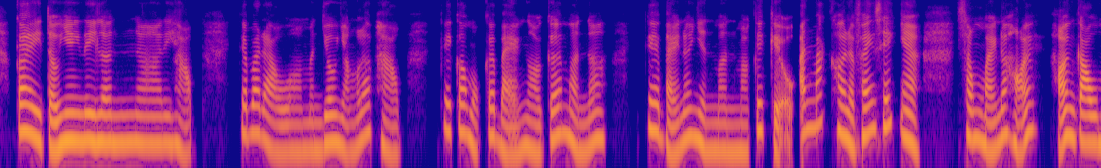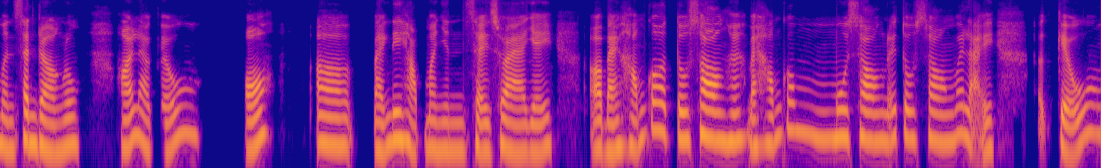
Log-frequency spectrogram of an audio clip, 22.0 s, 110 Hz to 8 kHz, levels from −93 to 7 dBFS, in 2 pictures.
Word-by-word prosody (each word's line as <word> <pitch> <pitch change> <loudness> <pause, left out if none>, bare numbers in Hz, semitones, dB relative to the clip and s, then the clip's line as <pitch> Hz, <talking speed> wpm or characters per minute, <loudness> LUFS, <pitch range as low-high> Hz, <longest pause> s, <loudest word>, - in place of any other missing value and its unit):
Cái, 275 -5 +4
tự 180 -1 +4
nhiên 220 +1 +4
đi 220 -1 +4
lên, 215 0 +1
ơ, 210 -1 -2
đi 205 0 -3
học, 205 -1 -5 0.4
cái, 265 - -1
bắt 270 0 +1
đầu, 170 -5 -2
ờ, 170 0 -6
mình 175 0 -6
vô 210 +1 +2
nhận 185 -3 -3
lớp 250 +5 -2
học, 160 -3 -5 0.4
cái, 285 - -1
có 275 -2 0
một 205 -8 -3
cái 250 - -1
bạn 175 -2 -2
ngồi 170 -4 -3
kế 235 +2 0
mình 210 -10 -2
á, 225 +4 -2 0.4
cái 290 -2 +3
bạn 170 -6 -2
đó 230 - -1
nhìn 200 -8 -1
mình 170 -1 -4
mà 165 0 -4
cái, 285 +7 -2
kiểu, - - 0
ánh 295 +3 +1
mắt 335 +3 -2
hơi 270 -3 +2
là 205 - +2
phán 255 +9 +1
xét 315 +1 -2
nha, 220 -6 +2 0.4
xong 235 -3 0
bạn 180 +1 +1
đó 255 - +1
hỏi 255 +5 0
hỏi 245 - +3
một 245 - +1
câu 210 -1 +6
mình 195 -3 -1
xanh 215 +1 +3
rờn 175 -3 +2
luôn, 200 +1 0 0.4
hỏi 190 +3 +2
là, 220 -7 -1
kiểu: 190 +8 -2 0.6
"Ủa, 195 +8 +4 0.5
ờ, 200 -2 +3 0.2
bạn 180 +2 +1
đi 230 +1 +5
học 220 -3 0
mà 185 0 -1
nhìn 175 0 -3
xuề 170 +1 0
xòa 170 -2 +2
vậy, 170 +3 -1 0.3
ờ, 185 - +3
bạn 180 +1 +2
hổng 195 +4 -2
có 290 +1 +3
tô 230 -2 +1
son 230 -2 +6
hả, 220 +1 +1
bạn 190 -1 +1
hổng 205 +5 -2
có 290 +1 -1
m 250 -4 -4
mua 240 0 +3
son 225 -2 +2
để 225 - -1
tô 245 -1 -1
son 220 -2 -1
với 260 +1 -2
lại, 180 -6 -1 0.4
ác - - -8
kiểu, 175 +8 +3
215 Hz, 230 wpm, -23 LUFS, 180-240 Hz, 0.6 s, câu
